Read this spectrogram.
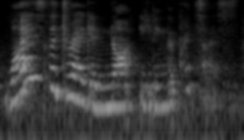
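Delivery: normal talking voice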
